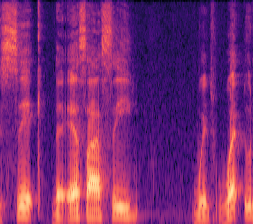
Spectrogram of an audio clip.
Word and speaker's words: sic: Pronounced sick is a Latin term meaning thus or so.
